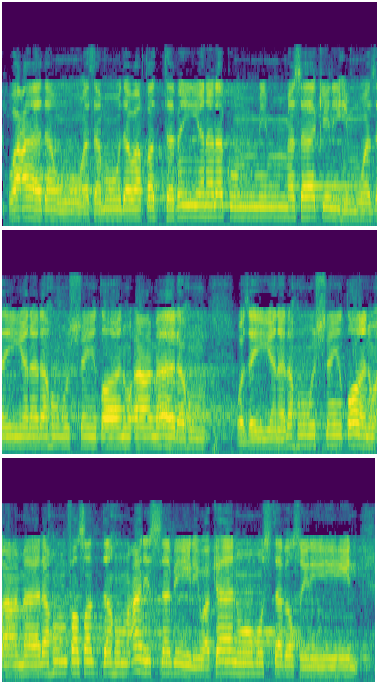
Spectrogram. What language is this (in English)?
Arabic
